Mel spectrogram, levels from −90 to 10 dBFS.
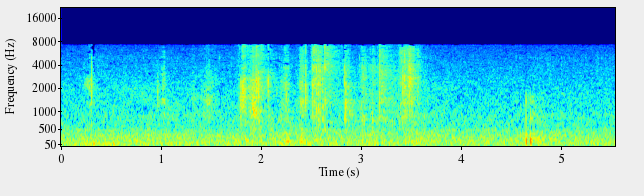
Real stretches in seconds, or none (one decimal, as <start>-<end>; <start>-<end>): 0.0-5.5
